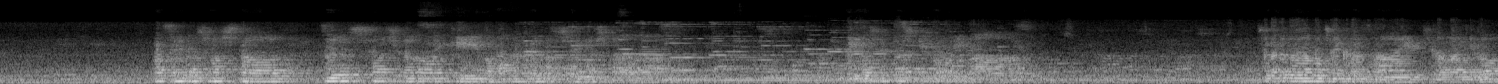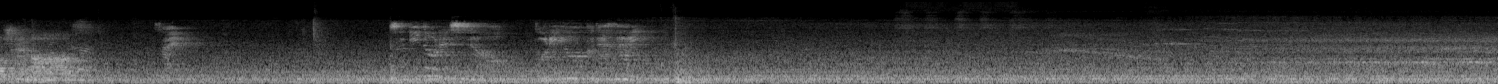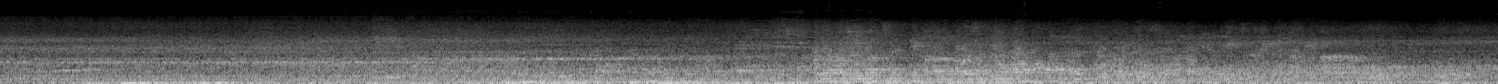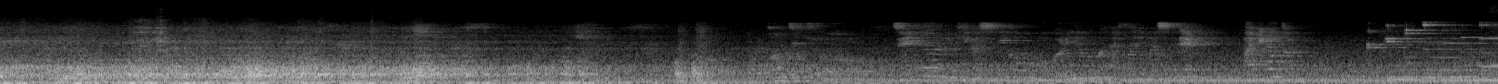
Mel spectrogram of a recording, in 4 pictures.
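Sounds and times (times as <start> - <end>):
electric train rumble: 16.1 - 52.5.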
